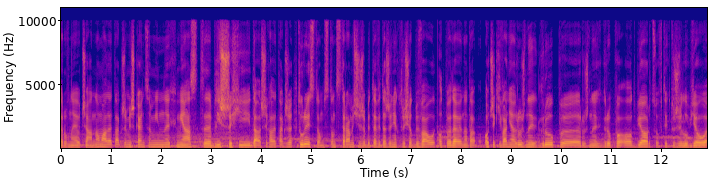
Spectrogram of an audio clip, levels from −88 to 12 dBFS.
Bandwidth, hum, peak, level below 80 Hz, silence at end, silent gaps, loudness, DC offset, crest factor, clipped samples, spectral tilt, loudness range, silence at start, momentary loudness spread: 10.5 kHz; none; 0 dBFS; -50 dBFS; 0 s; none; -19 LUFS; under 0.1%; 18 dB; under 0.1%; -5.5 dB/octave; 2 LU; 0 s; 7 LU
